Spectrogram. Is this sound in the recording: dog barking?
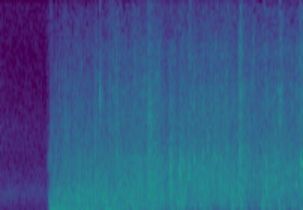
no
